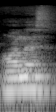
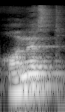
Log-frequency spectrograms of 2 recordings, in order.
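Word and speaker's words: honest: Rakesh is एन ऑनेस्ट person. ध्यान रहे, कई छोटे जो बच्चे होते हैं उसको हॉनेस्ट पढ़ते हैं, हॉनेस्ट नहीं पढ़ा जाता, उसको एच साइलेंट है इसमें, तो ऑनेस्ट।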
